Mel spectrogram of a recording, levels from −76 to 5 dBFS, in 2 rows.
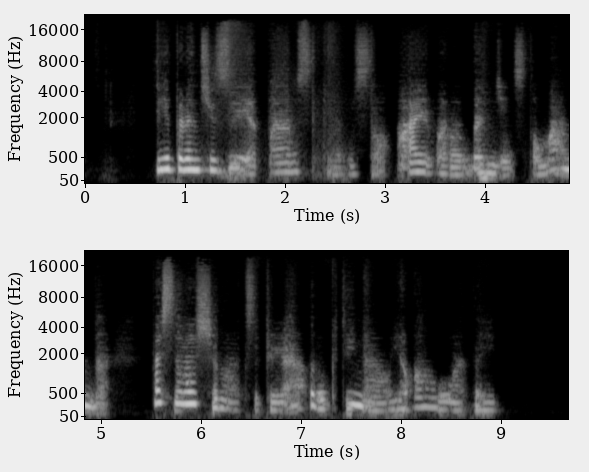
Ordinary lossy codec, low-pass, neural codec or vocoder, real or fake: MP3, 96 kbps; 19.8 kHz; codec, 44.1 kHz, 0.9 kbps, DAC; fake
